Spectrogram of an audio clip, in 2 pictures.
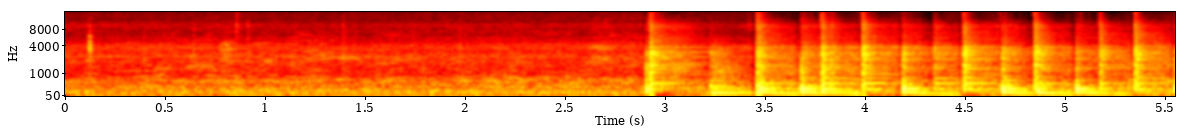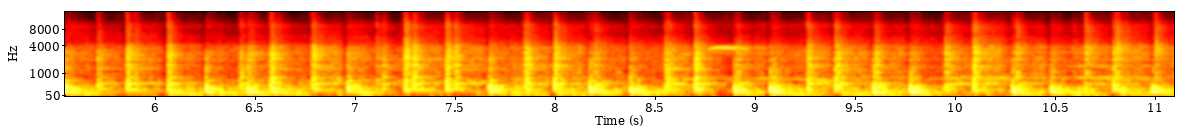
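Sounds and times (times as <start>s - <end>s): drum beaten fast: 2.9s - 11.0s.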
